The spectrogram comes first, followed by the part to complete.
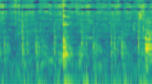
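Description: A wire whisk beating white sauce in a stainless steel pan, its wires clicking and scraping rapidly against the metal sides and bottom.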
